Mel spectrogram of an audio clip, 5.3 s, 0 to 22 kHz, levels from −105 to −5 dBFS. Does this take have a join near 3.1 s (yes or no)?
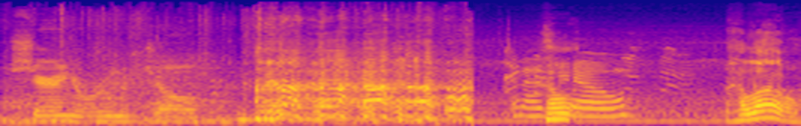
yes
